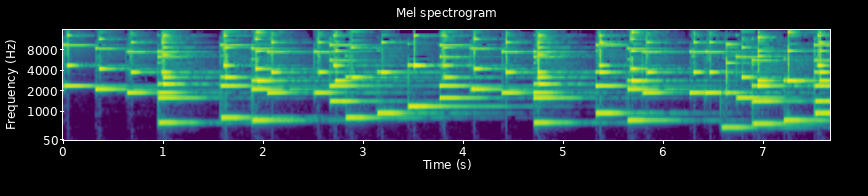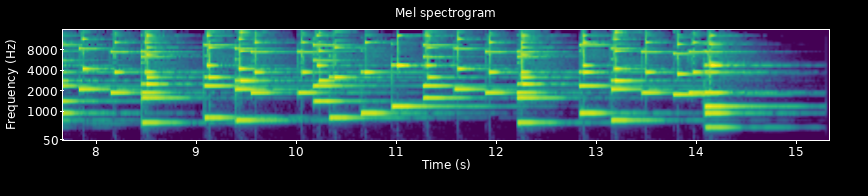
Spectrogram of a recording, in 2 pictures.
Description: Sankyo music box

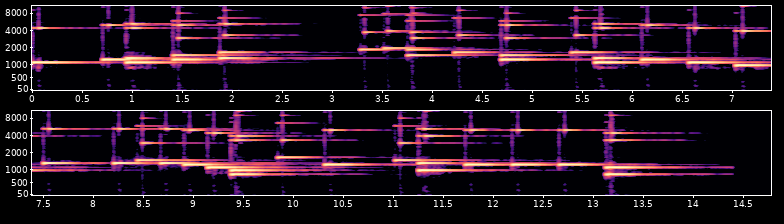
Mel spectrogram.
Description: Sankyo custom tune music box

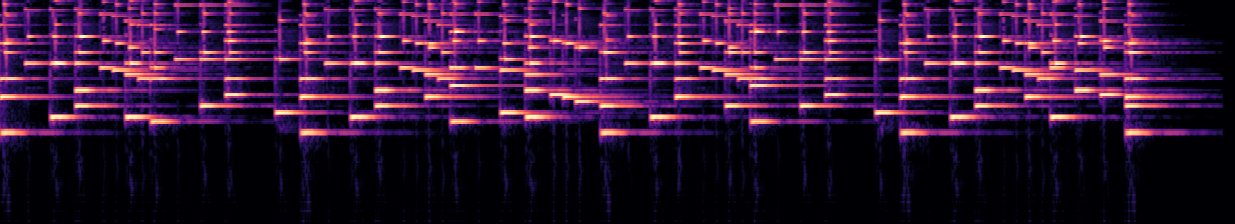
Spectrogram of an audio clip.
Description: Sankyo Music Box, music box melody

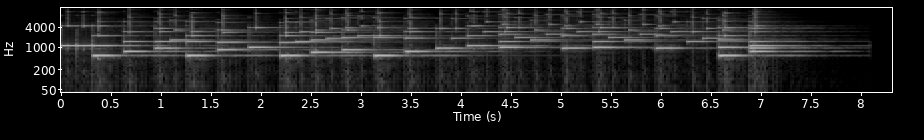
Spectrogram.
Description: sankyo miniature music box, music box melody; star wars

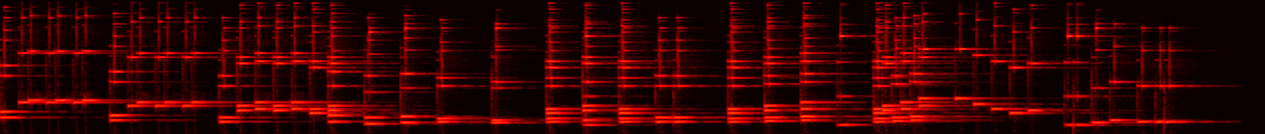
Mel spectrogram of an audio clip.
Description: ringtone, music box melody

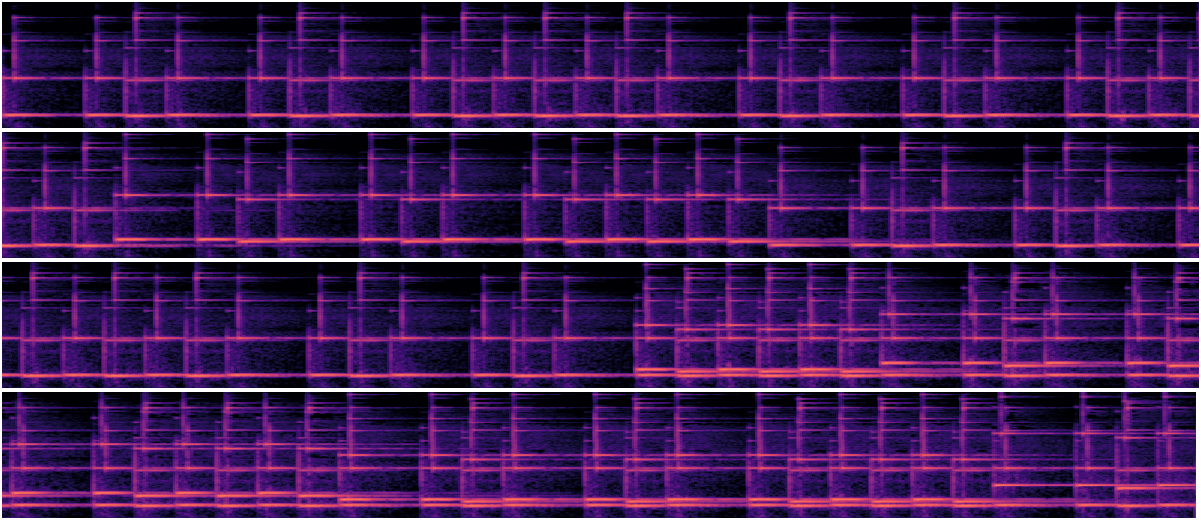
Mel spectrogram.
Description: music box melody

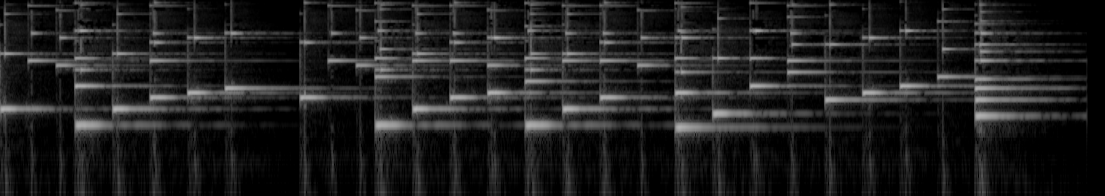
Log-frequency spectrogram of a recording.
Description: sankyo music box, music box melody

